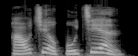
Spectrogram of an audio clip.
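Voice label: "hao jiu bu jian", Chinese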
